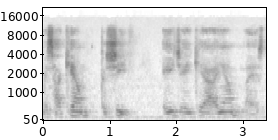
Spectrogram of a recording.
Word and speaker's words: Hakim: yes sir thank you my first name is hakim kashif h-a-k-i-m last name is kashif k-a-s-h-i-f okay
